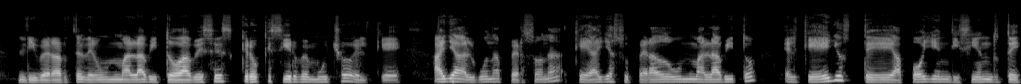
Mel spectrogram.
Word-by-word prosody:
liberarte 105 +2 +1
de 110 -1 +1
un 110 +1 -1
mal 110 0 +4
hábito. 110 -2 +3
A 105 - +8
veces 120 +6 -1
creo 120 -1 +3
que - - -8
sirve 120 -1 +1
mucho 115 +6 -2
el 100 -1 -5
que 100 -1 -3 0.3
haya 130 +3 +5
alguna 120 +4 -2
persona 125 - -5
que 110 -2 -1
haya 115 +3 -1
superado 110 0 -2
un 120 +1 -2
mal 115 -2 0
hábito. 125 - -1 0.2
El 115 0 -5
que 115 +2 +2
ellos 195 +5 +2
te 110 -2 +1
apoyen 120 +4 -1
diciéndote 115 0 -2
115 Hz, 165 wpm, -23 LUFS, 110-120 Hz, 0.3 s, A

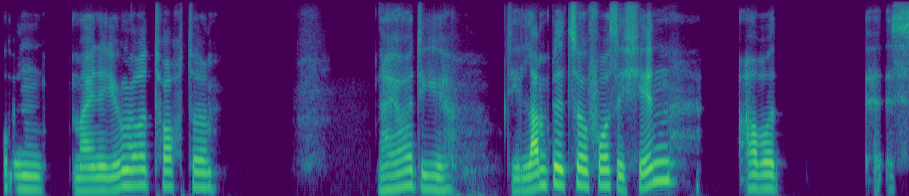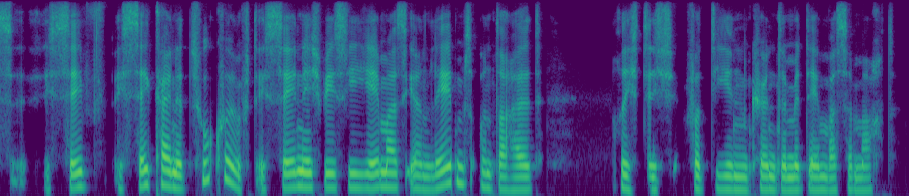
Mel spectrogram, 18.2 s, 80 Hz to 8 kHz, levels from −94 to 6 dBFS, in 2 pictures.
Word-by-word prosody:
Und 155 -2 -2 0.3
meine 140 +1 +2
jüngere 185 +6 +3
Tochter 175 -1 -1 1.6
na 145 +2 -2
ja, 175 +4 +1
die 155 -5 -2 0.6
die 135 - -4
lampelt 185 +7 +7
so 195 -3 +6
vor 190 +1 +3
sich 150 -5 0
hin, 235 +9 +3 0.6
aber, 160 -1 +2 0.9
äh, - - -12
es - - -6 0.3
ich - - -11
sehe 160 +2 +1
f 175 - -17
ich 145 - -8
sehe 185 +3 +1
keine 175 -5 +3
Zukunft. 235 - -3
Ich - - -6
sehe 165 +1 +1
nicht, 170 -2 +3
wie 165 0 +1
sie 165 0 -3
jemals 170 +1 +1
ihren 150 -2 -2
Lebensunterhalt 160 -6 -1 0.8
richtig 150 - -3
verdienen 150 -1 -2
könnte 145 -1 0
mit 140 0 -1
dem, 145 0 0
was 140 0 -3
sie 145 - -5
macht 140 0 -8
160 Hz, 130 wpm, -24 LUFS, 145-180 Hz, 1.6 s, lampelt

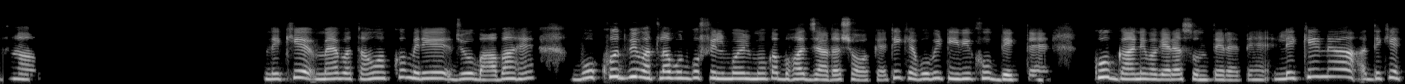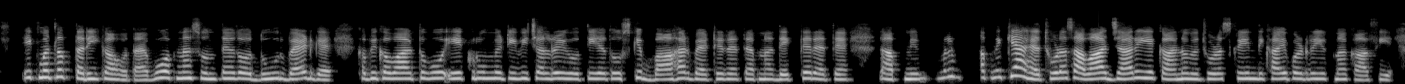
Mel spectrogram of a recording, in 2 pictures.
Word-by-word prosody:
हाँ। 245 -2 0 2.4
देखिए, 250 +5 +1
मैं 250 +2 +1
बताऊँ 260 0 -1
आपको, 285 +4 -5
मेरे 280 -3 +1
जो 260 +3 +1
बाबा 215 +4 0
हैं, 285 +3 -4 0.5
वो 305 +4 +1
खुद 355 -4 +3
भी 355 +2 +5
मतलब 295 -2 +2
उनको 290 +1 0
फिल्मों-विल्मों 260 -2 +2
का 275 - -1
बहुत 250 +1 +2
ज़्यादा 215 -1 +1
शौक 210 -3 -5
है। 205 - -6
ठीक 305 +4 -5
है? 275 - +2
वो 250 +1 -1
भी 285 +2 -1
टीवी 260 0 +1
खूब 280 -6 -1
देखते 220 -1 -1
हैं। 205 -1 -5 0.5
खूब 330 -5 +4
गाने 250 0 +3
वगैरह 230 -1 +1
सुनते 220 -2 -2
रहते 205 +1 -7
हैं। 220 0 -6
लेकिन 280 +8 -1
अ, 355 -3 +1
देखिए 270 +4 -3 0.3
एक 315 0 -1
मतलब 335 +1 +3
तरीका 255 -1 +3
होता 205 -1 -3
है। 205 - 0
वो 295 +5 +2
अपना 290 -1 +1
सुनते 265 -1 0
हैं 275 0 +1
तो 270 -2 +1
दूर 250 +4 0
बैठ 250 +3 +2
गए। 220 -3 0 0.3
कभी-कभार 270 0 +2
तो 285 - -1
वो 280 +2 0
एक 275 +1 0
रूम 280 0 0
में 280 -1 +1
टीवी 270 +1 0
चल 265 -2 0
रही 270 0 +2
होती 260 0 -1
है 260 0 +1
तो 265 +1 -2
उसके 295 +4 -2
बाहर 240 +4 +2
बैठे 245 0 -1
रहते 245 0 -3
हैं, 240 - +1
अपना 240 0 -1
देखते 230 +5 -1
रहते 240 -3 -1
हैं। 230 - -1 0.4
अपनी 245 +1 +2
मतलब 285 +6 -6 0.2
अपनी 310 +1 -3
क्या 400 +1 +6
है 265 -10 +3
थोड़ा-सा 280 +2 +3
आवाज़ 260 +2 +7
जा 255 0 +3
रही 300 +2 +1
है 290 - +2
कानों 245 0 +2
में, 250 - +1
थोड़ा 250 -1 0
स्क्रीन 265 +1 -1
दिखाई 255 +1 0
पड़ 260 -1 -2
रही 260 +1 -1
है, - - -1
उतना 240 -1 -3
काफ़ी 210 +1 -4
है। 210 - -7
260 Hz, 195 wpm, -19 LUFS, 240-280 Hz, 2.4 s, आवाज़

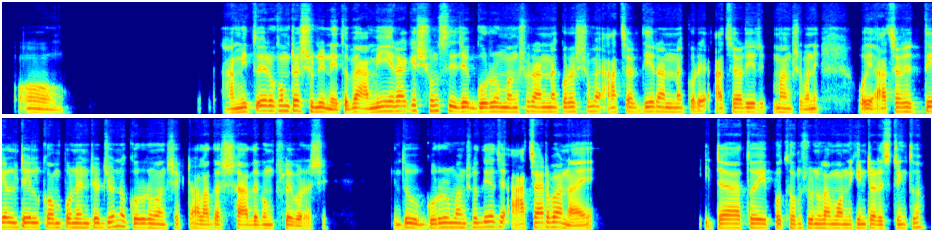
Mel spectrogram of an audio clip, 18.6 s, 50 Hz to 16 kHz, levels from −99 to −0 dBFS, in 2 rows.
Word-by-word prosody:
ও। 110 -4 -3 1.6
আমি 120 +3 +1
তো - - -1
এরকমটা 165 0 +2
শুনি 145 -2 +2
নাই। 110 - +3
তবে 130 +4 +3
আমি 130 +4 +1
এর 155 - +1
আগে 175 +2 -1
শুনছি 170 0 -1
যে, - - +5
গরুর 140 +1 +2
মাংস 135 0 -1
রান্না 140 0 +2
করার 145 0 0
সময় 155 0 -2
আচার 135 +1 -1
দিয়ে 145 +1 +2
রান্না 135 -2 +1
করে - - 0 0.2
আচারির 135 +1 0 0.2
মাংস, 120 -1 -1
মানে 120 +2 0 0.5
ওই - - +3
আচারের 140 +2 +1
তেল-টেল 155 0 +2
কম্পোনেন্টের 145 0 +1
জন্য 170 +4 0
গরুর 140 -1 +2
মাংস 125 -1 -2
একটা - - -6
আলাদা 120 -1 +1
স্বাদ 115 0 +1
এবং 120 0 -1
ফ্লেভার 110 -5 0
আসে। - - -4 0.7
কিন্তু 120 - -3 0.2
গরুর 145 +3 +1
মাংস 140 -1 -1
দিয়ে 170 +1 +2
যে 160 - +2 0.2
আচার 155 +4 +2
বানায় 110 -8 +2 1.2
এটা - - 0 0.2
তো - - -3
এই 135 - +1
১ম 130 - -1
শুনলাম, 135 -1 +1
অনেক 125 0 -2
ইন্টারেস্টিং 125 -1 +1
তো। 145 - -1
140 Hz, 170 wpm, -23 LUFS, 125-150 Hz, 1.6 s, যে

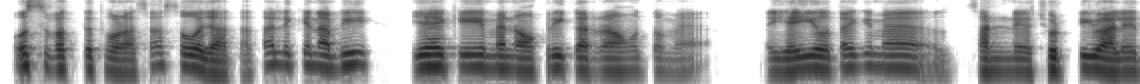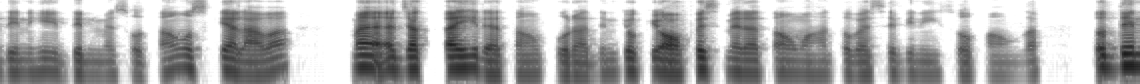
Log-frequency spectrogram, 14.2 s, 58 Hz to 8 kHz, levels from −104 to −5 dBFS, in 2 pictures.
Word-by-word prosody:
उस 165 -1 -1
वक़्त 150 0 -1
थोड़ा-सा 130 +6 -2
सो 165 -3 +2
जाता 110 -2 0
था। 175 - -6
लेकिन 180 -2 -3
अभी 170 +4 +3 0.4
ये 160 - +6
है 165 - +7
कि 165 0 +2
मैं 150 0 +2
नौकरी 140 +2 +1
कर 140 -2 +2
रहा 130 0 -1
हूँ 130 +1 -4
तो 130 - -11
मैं 120 0 -14 0.5
यही 135 +3 +3
होता 150 0 +2
है 160 - 0
कि 170 +1 -7
मैं 155 -1 +1
अ, - - -12 0.2
संडे 130 -1 -1
छुट्टी 140 +4 0
वाले 130 -2 +6
दिन 120 0 -11
ही 125 +1 -11
दिन 115 -2 -8
में 110 0 -17
सोता 110 +3 -15
हूँ, 145 +3 -8
उसके 145 -1 -4
अलावा 120 +4 -2 0.4
मैं 160 -3 +6
जगता 145 +1 +3
ही 150 +1 +6
रहता 110 -2 -6
हूँ 110 +1 -13
पूरा 105 -2 -7
दिन। 115 +4 -18
क्योंकि 130 0 -6
ऑफ़िस 140 +5 -2
में 125 - -3
रहता 120 -1 -6
हूँ, 115 -1 -9
वहाँ 110 0 -14
तो 115 - -12
वैसे 110 +2 -12
भी 115 +1 -18
नहीं 110 0 -18
सो 105 -1 -13
पाऊँगा। 100 +2 -18 0.4
तो 160 - +4
दिन 170 +2 +4
130 Hz, 235 wpm, -27 LUFS, 115-150 Hz, 0.5 s, है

